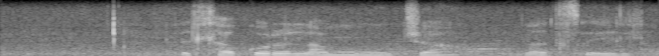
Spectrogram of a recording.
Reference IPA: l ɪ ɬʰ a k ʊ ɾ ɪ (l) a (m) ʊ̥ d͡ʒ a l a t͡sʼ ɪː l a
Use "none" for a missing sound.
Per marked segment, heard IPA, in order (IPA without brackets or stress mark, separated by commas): l, m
